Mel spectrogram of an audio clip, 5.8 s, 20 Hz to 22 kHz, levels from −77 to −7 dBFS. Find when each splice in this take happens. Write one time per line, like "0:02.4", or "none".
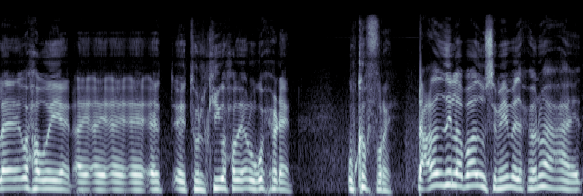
0:04.0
